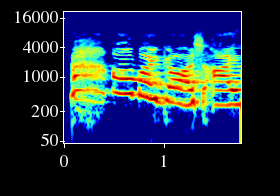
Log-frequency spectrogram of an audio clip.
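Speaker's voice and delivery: high, slow, squealing through laughter; laughing. Real, not acted. Host cracking up at a viewer's Packers joke, laughing. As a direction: break up at the joke.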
